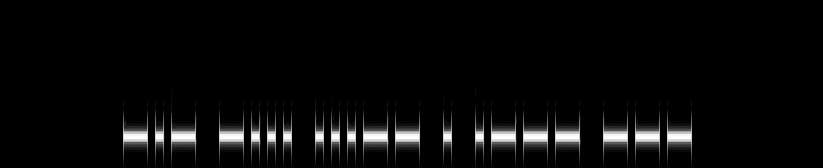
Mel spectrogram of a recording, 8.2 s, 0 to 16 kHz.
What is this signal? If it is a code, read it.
Morse code, heard as a keyed tone, about 15 wpm, 700 Hz. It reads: KB3EJO
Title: USA Call Signs - 6 Characters - Repeated 3x - 15wpm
